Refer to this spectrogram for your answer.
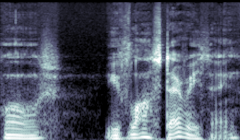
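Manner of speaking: usual speaking voice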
